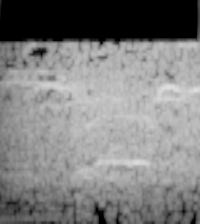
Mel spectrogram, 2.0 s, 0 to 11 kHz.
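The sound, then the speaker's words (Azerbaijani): Studio audience applauding and cheering a contestant on a television erudition quiz show, a thin, continuous burst of clapping that builds slightly over two seconds. “Şiraz Abbasov da dekabrın 15-də belə alqışlanmışdı.”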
